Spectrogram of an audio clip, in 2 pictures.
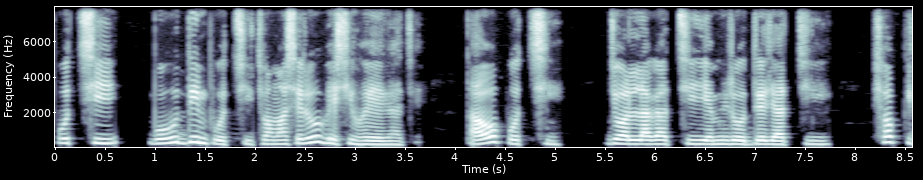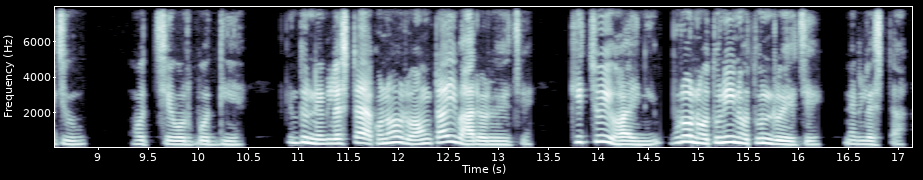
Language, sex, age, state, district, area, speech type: Bengali, female, 45-60, West Bengal, South 24 Parganas, rural, spontaneous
